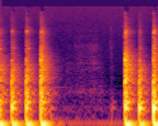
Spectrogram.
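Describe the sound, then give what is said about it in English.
Knocking on a front door: three firm, low raps, a pause of about a second, then three more, loud and alone. “knock on the front door.”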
